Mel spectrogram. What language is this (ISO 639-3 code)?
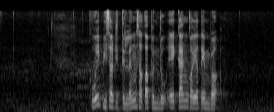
jav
